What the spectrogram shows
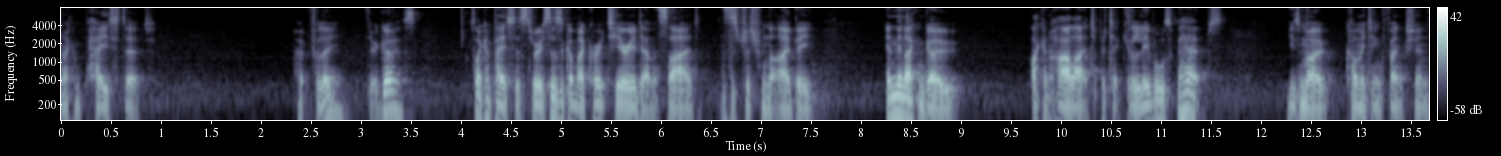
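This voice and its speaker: A man with a New Zealand accent, fairly low in pitch, fairly quick with long, frequent pauses and lively intonation, in a very clean recording with a silent background. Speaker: teacher. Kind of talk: tutorial. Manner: casual, conversational.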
